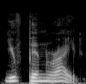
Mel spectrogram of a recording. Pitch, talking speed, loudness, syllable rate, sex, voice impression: 150 Hz, 210 wpm, -17 LUFS, 5.4 syllables/s, male, masculine, middle-aged, relaxed, slightly weak, soft, raspy, calm, mature, wild, kind, modest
